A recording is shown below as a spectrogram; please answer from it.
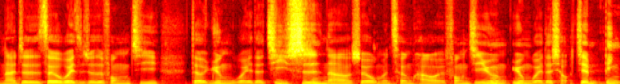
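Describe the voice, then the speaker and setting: On a very clean recording with a silent background, a man of medium pitch talks at a fairly quick pace in an unremarkable speaking voice with ordinary pitch variation. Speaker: podcast host, energy educator. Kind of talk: casual interview chat.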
